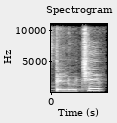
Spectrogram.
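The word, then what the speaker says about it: peluche: I I know that it's beluche, but like I had a brain fart moment and I just I couldn't think of the word.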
